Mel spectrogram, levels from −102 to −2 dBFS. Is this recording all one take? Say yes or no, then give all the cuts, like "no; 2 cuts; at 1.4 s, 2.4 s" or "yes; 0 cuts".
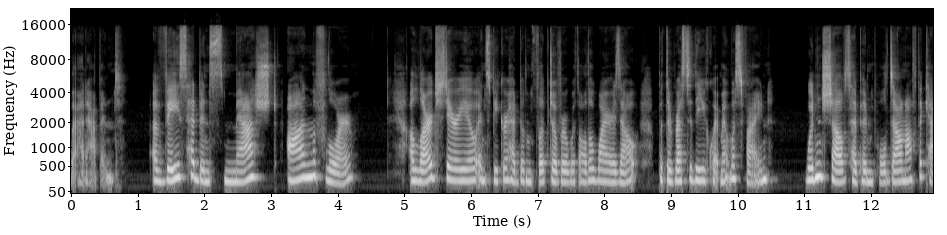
no; 1 cut; at 3.2 s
